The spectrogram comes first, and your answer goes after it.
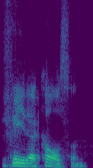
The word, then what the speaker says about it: Frida Karlsson: Well, I said it a little bit more Swedish, but if you were to say it here in America, that would be great.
